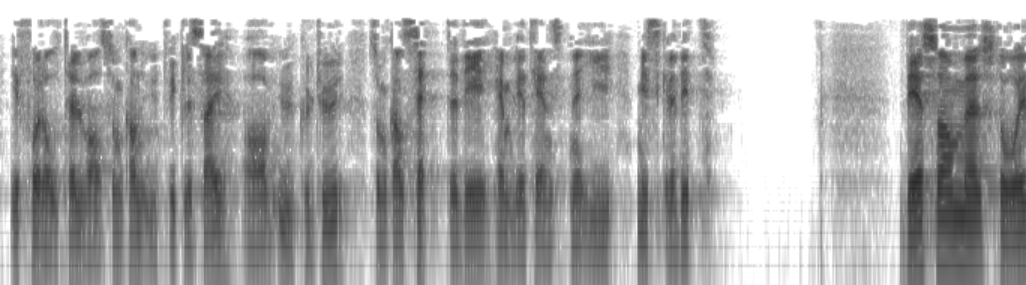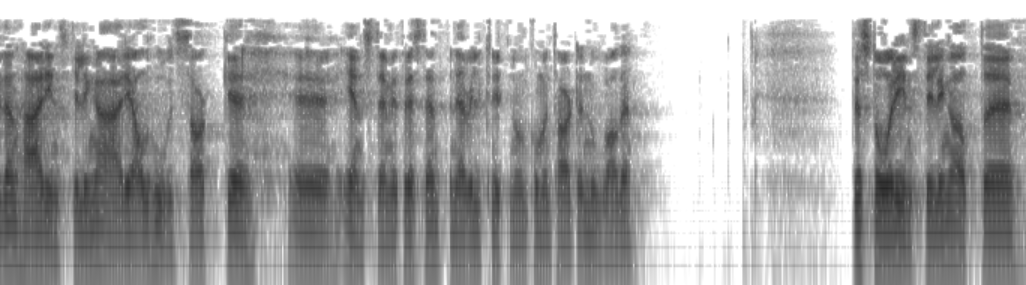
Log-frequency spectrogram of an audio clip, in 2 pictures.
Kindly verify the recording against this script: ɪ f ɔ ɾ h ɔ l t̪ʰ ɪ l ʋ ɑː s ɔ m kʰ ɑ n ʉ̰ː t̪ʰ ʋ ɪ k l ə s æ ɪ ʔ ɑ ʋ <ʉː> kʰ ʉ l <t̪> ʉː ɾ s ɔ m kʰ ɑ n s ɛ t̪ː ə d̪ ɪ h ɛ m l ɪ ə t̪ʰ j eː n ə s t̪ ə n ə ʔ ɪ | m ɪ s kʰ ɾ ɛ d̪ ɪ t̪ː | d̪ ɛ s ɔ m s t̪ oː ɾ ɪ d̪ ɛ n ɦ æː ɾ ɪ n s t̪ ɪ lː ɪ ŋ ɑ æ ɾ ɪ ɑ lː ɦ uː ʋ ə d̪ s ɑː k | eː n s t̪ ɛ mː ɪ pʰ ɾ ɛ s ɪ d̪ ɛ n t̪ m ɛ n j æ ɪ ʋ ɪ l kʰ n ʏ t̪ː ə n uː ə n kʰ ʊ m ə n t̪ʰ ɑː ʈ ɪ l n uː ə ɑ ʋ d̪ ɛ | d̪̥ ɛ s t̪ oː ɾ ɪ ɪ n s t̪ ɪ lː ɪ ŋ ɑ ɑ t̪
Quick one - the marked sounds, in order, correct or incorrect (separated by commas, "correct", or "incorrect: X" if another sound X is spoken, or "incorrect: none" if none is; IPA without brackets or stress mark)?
correct, incorrect: t̪ʰ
